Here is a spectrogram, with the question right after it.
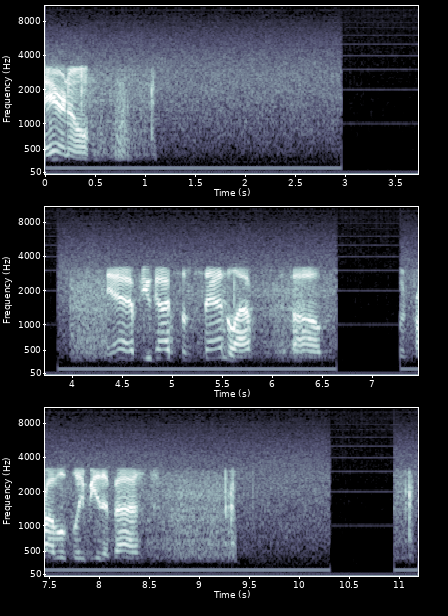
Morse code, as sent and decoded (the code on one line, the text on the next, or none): none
